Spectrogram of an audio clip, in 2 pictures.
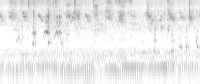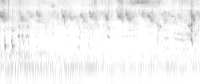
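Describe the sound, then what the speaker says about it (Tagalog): Native darag chickens cluck in a breeding pen, with many overlapping bird calls at moderate distance over a steady low background hum. "marami tayo ditong mga native darag. Yan po yung ating mga native darag."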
